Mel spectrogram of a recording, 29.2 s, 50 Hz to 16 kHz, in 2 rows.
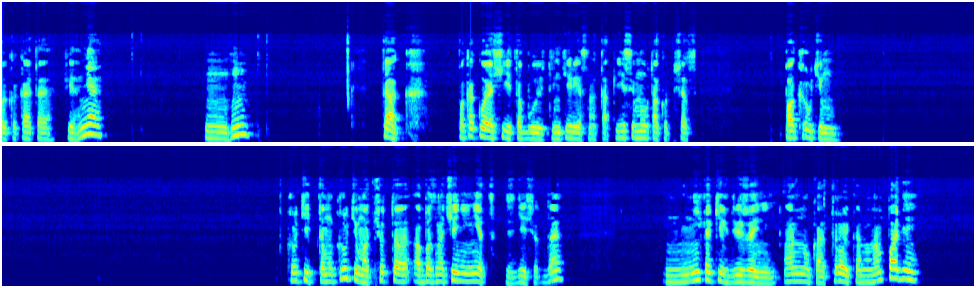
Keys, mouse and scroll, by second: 3.9 click, 9.0 scroll up 1, 9.2-10.0 middle drag, 11.5 click, 13.4-20.4 drag, 26.9 KP_3.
